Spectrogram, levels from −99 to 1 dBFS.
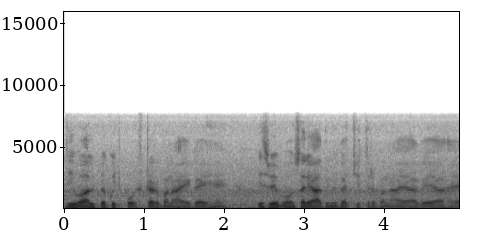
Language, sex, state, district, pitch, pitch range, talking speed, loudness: Hindi, male, Jharkhand, Ranchi, 110 Hz, 100-120 Hz, 195 wpm, -19 LUFS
